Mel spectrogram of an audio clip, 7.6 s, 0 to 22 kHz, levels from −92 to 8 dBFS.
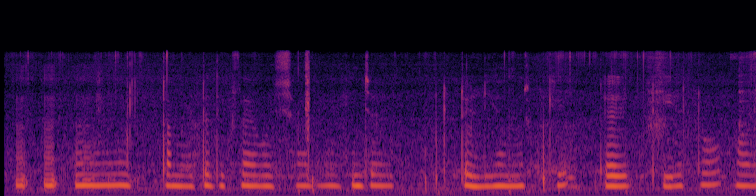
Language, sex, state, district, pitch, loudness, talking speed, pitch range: Hindi, female, Chhattisgarh, Jashpur, 215 Hz, -37 LUFS, 120 wpm, 210-225 Hz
